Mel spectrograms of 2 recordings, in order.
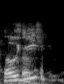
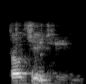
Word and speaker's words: Sochi: Sochi, is that how you pronounce it? Yeah. Soji? Sochi.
